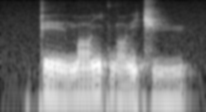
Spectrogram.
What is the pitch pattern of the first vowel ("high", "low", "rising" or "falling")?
low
